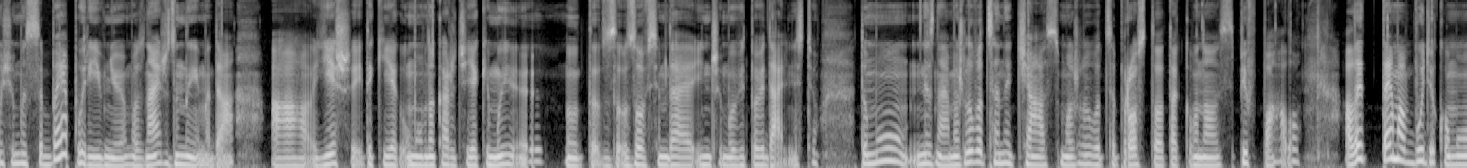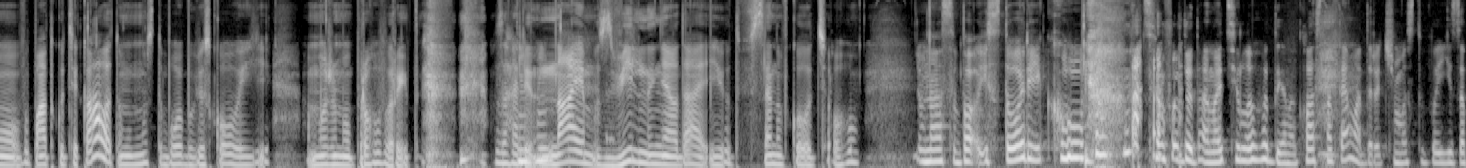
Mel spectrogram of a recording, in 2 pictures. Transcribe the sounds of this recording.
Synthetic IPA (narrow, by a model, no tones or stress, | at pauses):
uʃʲt͡ʃɔmɪsebɛpɔɾʲiwnʲʊjemɔznajeʒznɪmɪ̰d̪a̰ɐjɛʃɛ̰ḭt̪ɐkʲijɐkʊ̰mɔʋnɔkɑʐʊt͡ʃɪjɐkimɪ | nut̪zzɔwsʲimd̪ɑḭnʃɪmʊʋʲid̪̚pɔʋʲid̪ɑ̰lʲnʲḭsʲtʲʊt̪ɔmunɪznɑjʊmɔʒlˠɪʋɔt̪sɛnɛt͡ʃɑsmɔʒlˠɪʋɔt̪sɛpɾʔɔst̪ɔt̪ɑkʋɔnɔsʲpʲiwpɑlˠɔ̰ɐ̰lˠɛt̪ɛmɐwbudʲjɐkɔmʊʋɪpɑd̪kʊt͡sʲikɑʋɐt̪ɔmumɪst̪ɔbɔjɔbɔʋʲjɐskɔʋɔjijimɔʒemɔpɾɔɦɔʋɔɾɪ̰t̪ɪ̥ʋzɐɦɐlʲḭnɑjɐmzʲʋʲilʲnenʲːɐd̪ɑḭɔt̪wsɛnɐwkɔlˠɔt͡sʲɔɦɔ | wnɑsbaist̪ɔɾʲijkʰu | sɛbud̪ɛd̪ɑnɐt͡sʲilˠɐɦɔd̪ɪnɐklˠɑsnɐt̪ɛmɐd̪ɔɾɛt͡ʃɪmɪst̪ɔbɔjʊjizɐ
